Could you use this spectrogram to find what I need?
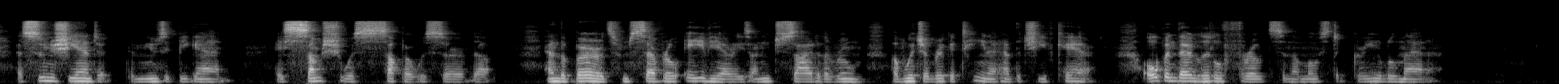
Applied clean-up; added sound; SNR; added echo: none; none; none; none.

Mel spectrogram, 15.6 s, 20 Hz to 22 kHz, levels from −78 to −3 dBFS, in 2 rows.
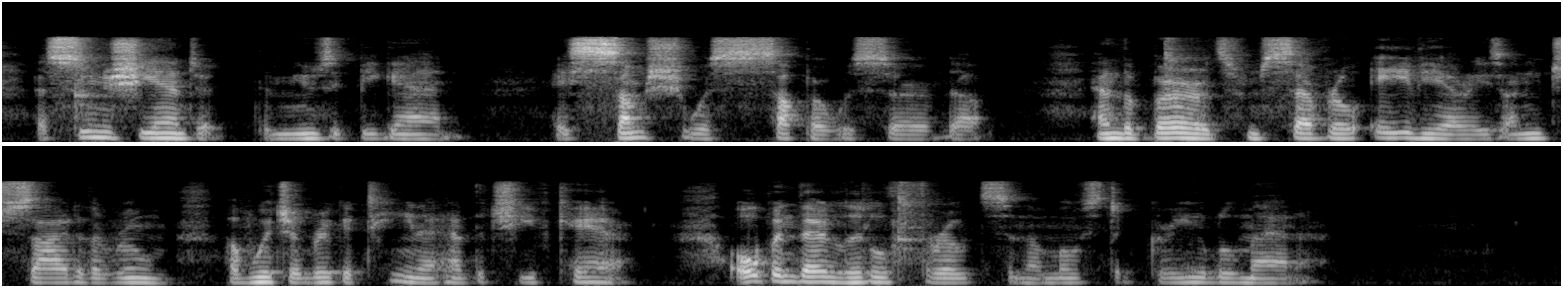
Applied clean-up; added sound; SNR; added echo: none; Dishes, pots, and pans; 15 dB; none.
